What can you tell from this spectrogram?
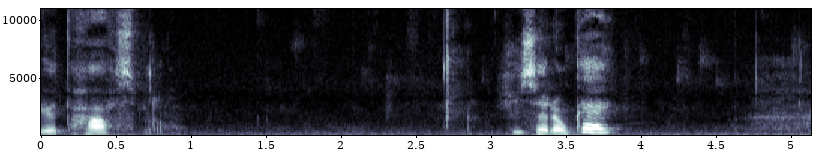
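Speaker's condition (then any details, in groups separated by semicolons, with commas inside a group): Cerebral palsy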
